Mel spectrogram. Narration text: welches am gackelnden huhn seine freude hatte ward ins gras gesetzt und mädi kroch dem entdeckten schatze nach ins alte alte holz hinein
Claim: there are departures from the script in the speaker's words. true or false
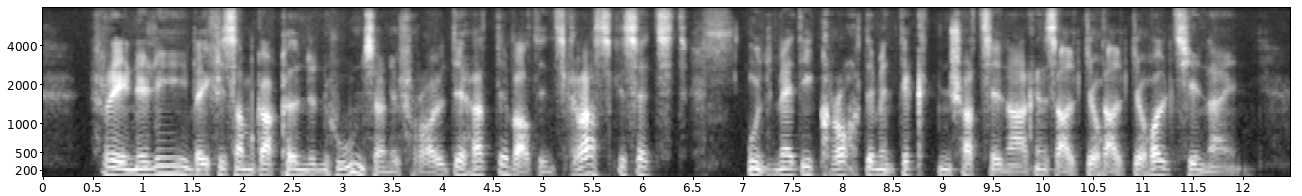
false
